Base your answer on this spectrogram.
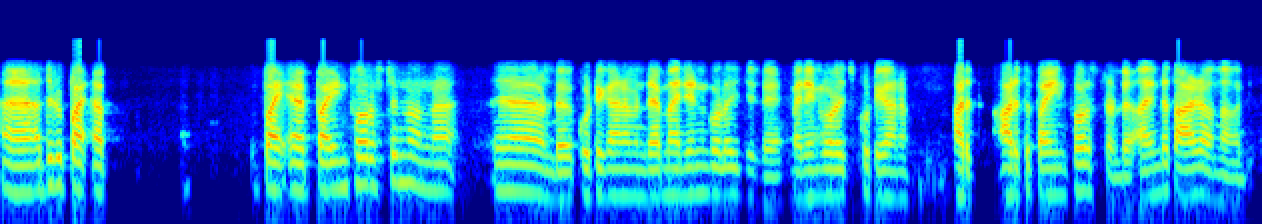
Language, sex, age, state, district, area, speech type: Malayalam, male, 18-30, Kerala, Idukki, urban, conversation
